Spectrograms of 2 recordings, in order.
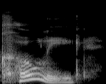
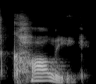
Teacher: It's the open a sound like hot and stop.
